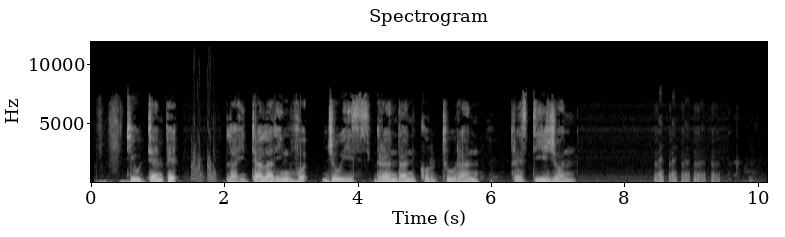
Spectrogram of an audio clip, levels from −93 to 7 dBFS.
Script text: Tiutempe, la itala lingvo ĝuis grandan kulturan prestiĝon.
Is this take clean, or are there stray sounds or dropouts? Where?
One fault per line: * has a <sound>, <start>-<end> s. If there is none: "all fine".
* has a chirp, 1.5-1.9 s
* has a laugh, 8.4-9.4 s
